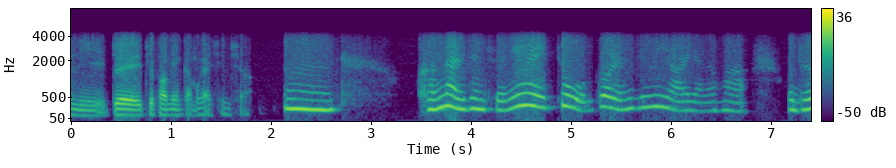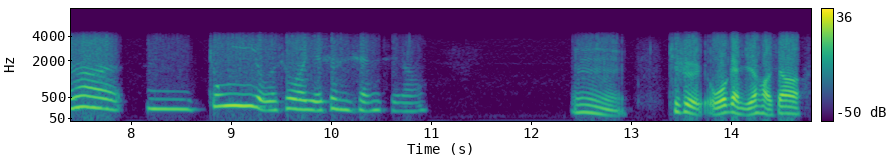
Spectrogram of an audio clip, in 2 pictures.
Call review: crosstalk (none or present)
none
